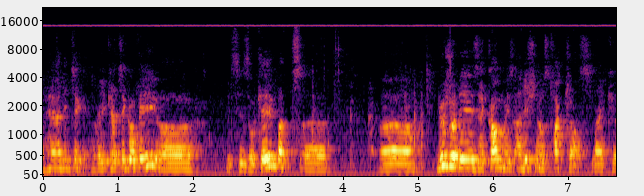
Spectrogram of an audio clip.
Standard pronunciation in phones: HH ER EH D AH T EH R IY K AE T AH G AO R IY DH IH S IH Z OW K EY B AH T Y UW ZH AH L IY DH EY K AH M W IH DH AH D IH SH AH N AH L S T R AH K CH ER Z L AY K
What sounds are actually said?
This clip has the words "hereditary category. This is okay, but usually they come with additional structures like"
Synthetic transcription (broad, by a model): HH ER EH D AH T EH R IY K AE T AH G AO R IY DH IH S IH Z OW K EY B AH T Y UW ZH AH L IY DH EY K AH M W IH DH AH D IH SH AH N AH L S T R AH K CH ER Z L AY K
